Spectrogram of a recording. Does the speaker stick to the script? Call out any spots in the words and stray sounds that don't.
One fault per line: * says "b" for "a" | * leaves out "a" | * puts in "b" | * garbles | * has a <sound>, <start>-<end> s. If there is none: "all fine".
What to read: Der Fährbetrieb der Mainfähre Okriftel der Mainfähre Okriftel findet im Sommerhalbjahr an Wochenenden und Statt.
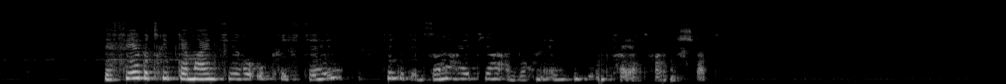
* leaves out "der Mainfähre Okriftel"
* puts in "Feiertagen"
